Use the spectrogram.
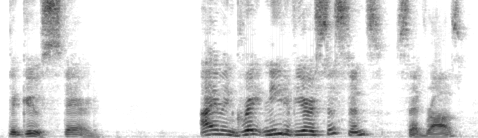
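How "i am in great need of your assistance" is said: high, bright booming robot greeting; friendliest robot voice. A narrator's reading. Robot calling across the pond to the goose, high and cheerful. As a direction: boom it out cheerfully across the water.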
